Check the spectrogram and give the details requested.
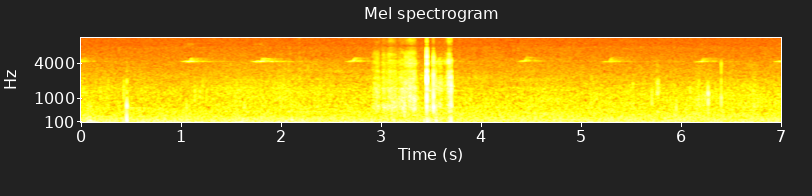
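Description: Near-silent riverbank quiet with a faint, short, high bird call repeating about once or twice a second. A brief burst of rustling with a few sharp clicks comes about three seconds in.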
